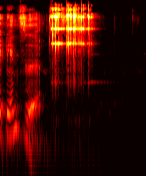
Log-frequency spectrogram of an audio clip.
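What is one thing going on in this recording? Small hard seeds clatter into a ceramic bowl.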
